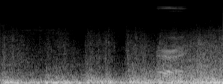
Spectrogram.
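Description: Rumbling missile explosions pound through MechWarrior Online combat on Polar Highlands, a dense continuous low boom with crackling bursts, loud and near throughout, with a game warning voice faintly under it.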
